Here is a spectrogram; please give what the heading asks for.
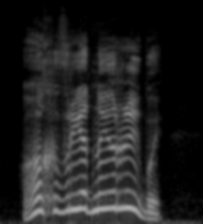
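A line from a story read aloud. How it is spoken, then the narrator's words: Exclaimed. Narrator (Russian): воскликнул Паша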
